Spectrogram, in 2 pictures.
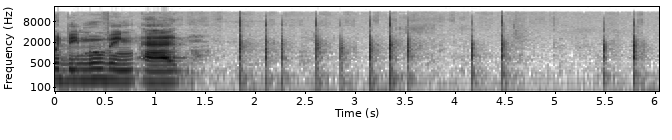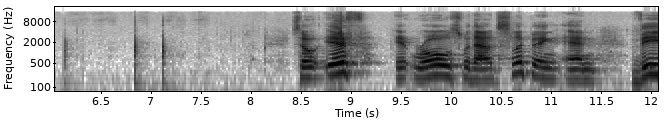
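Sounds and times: chalk tapping on blackboard: 0:01.6 - 0:07.8.

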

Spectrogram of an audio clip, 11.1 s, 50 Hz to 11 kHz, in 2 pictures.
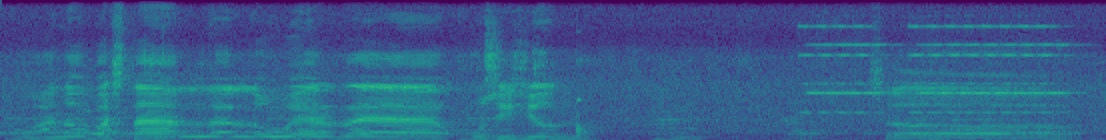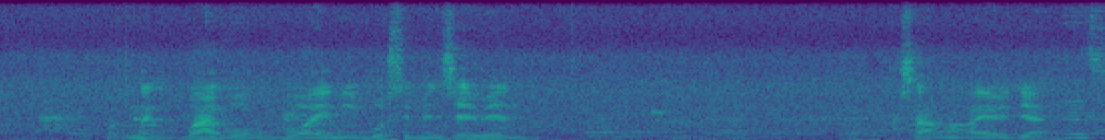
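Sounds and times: high electronic tone: 0:04.0 - 0:05.6.

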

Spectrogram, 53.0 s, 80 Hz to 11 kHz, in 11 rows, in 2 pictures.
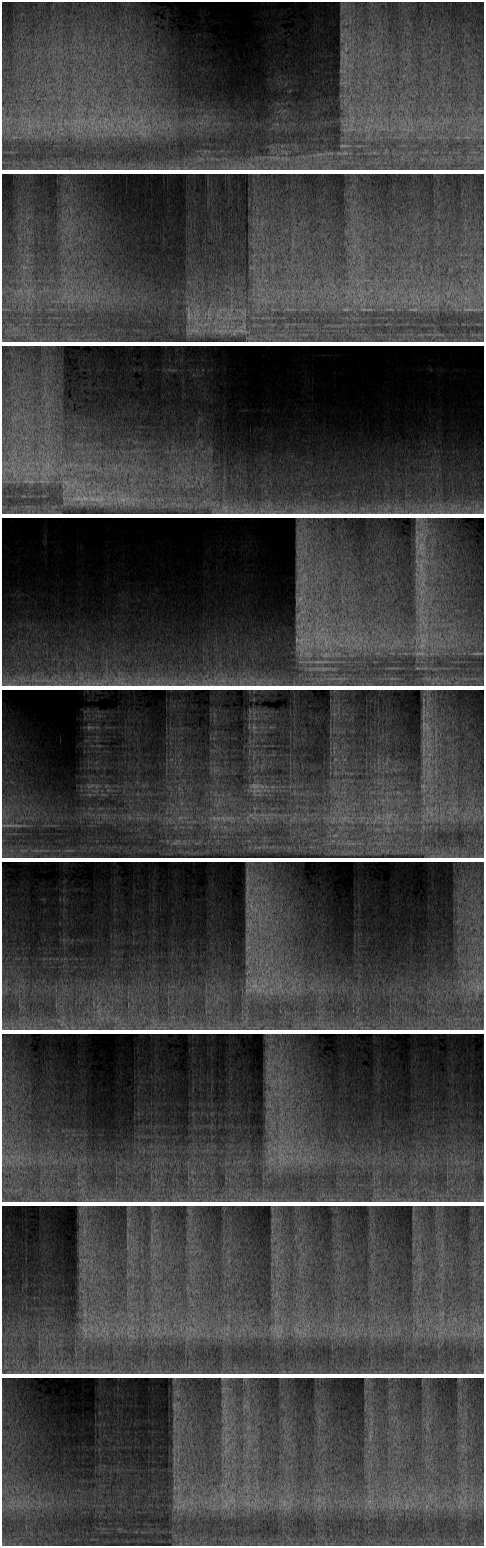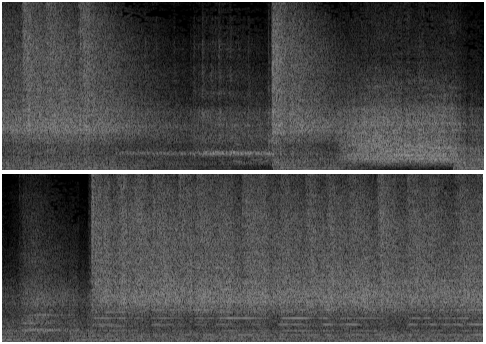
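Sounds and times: lion dance drum: 0:00.0 - 0:10.4, 0:23.4 - 0:47.1, 0:47.7 - 0:53.0
cymbals clashing: 0:00.0 - 0:10.8, 0:17.4 - 0:53.0
gong: 0:03.4 - 0:06.1, 0:07.3 - 0:10.3, 0:17.4 - 0:21.5, 0:49.0 - 0:53.0
cymbal crash: 0:03.4 - 0:06.2.

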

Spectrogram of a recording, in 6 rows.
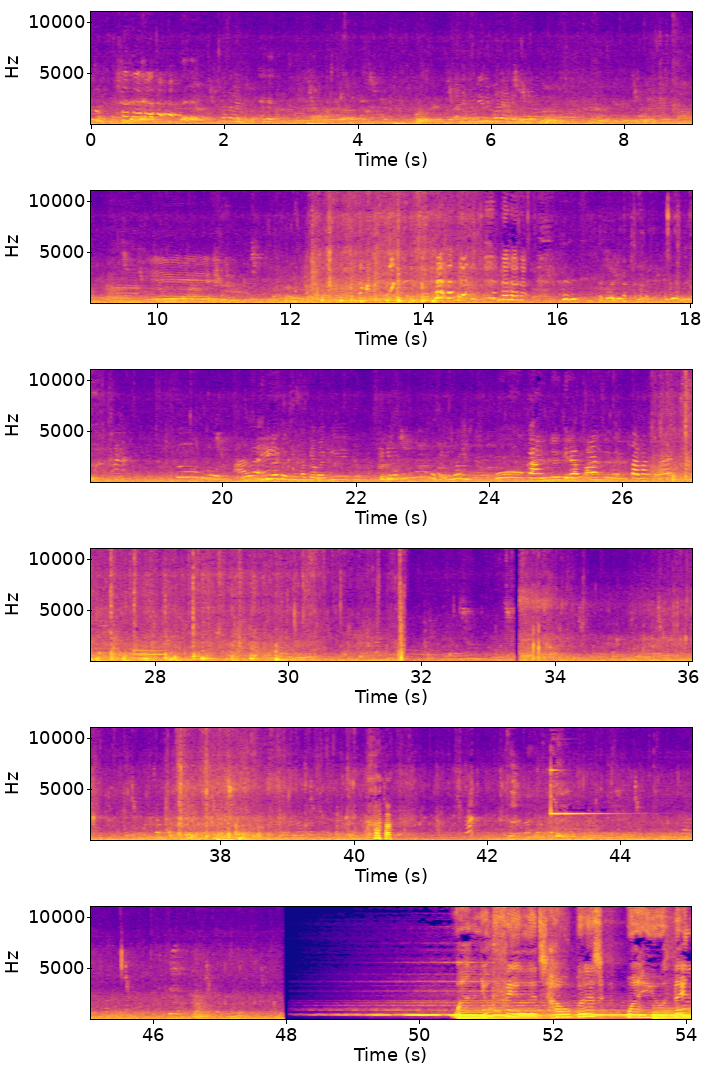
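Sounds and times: pool water splashing: 0:10.1 - 0:22.6, 0:23.3 - 0:48.0
children's voices: 0:17.6 - 0:21.1, 0:24.0 - 0:28.5, 0:44.5 - 0:47.5, 0:50.6 - 0:54.0.

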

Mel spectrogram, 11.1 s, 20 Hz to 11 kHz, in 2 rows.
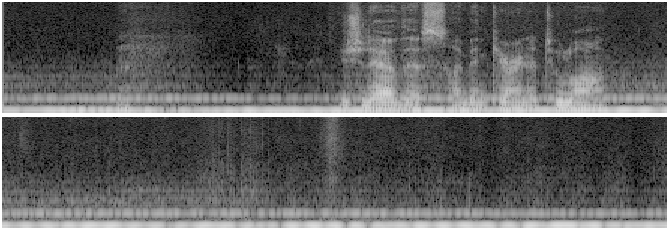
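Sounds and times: loud deep rumble: 0:00.0 - 0:11.0
steady single-pitch drone: 0:00.0 - 0:11.0.

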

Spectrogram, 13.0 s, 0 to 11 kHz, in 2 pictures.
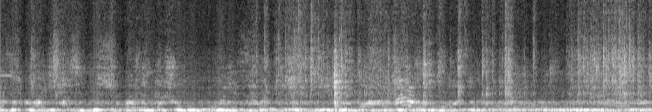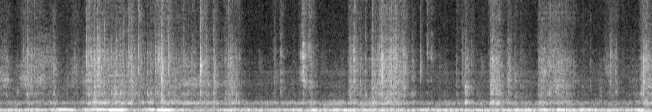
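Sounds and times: muffled indistinct voices: 0:00.0 - 0:13.0.

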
